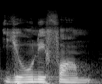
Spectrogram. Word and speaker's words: uniform: Example, a hat, a house, a union, a uniform. Here union and uniform have started with vowel sounds, but the pronunciation u, yu is the real pronunciation of union and uniform.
